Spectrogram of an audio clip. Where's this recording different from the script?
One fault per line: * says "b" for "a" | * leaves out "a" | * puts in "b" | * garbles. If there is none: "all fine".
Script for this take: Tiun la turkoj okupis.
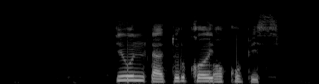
all fine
